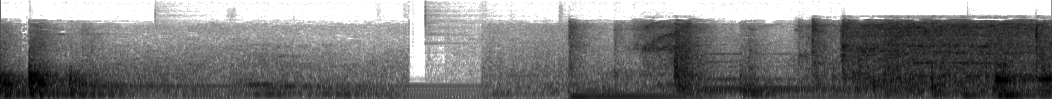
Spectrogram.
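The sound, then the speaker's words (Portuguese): Someone punches a code into the electronic lock of a home's door: short tonal beeps and clicks, a brief pause, then a loud mechanical whir and rattling clunks as the lock works. The person entering the code is the resident's brother. “É porque a minha, a minha porta ela tem uma senha e eu fiquei assustado porque tinha uma pessoa digitando a senha da minha porta.”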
